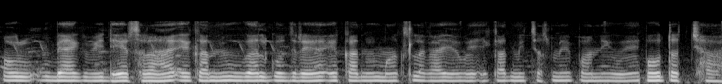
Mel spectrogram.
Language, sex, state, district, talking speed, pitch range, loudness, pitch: Hindi, male, Bihar, Araria, 230 wpm, 170-180 Hz, -16 LUFS, 175 Hz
